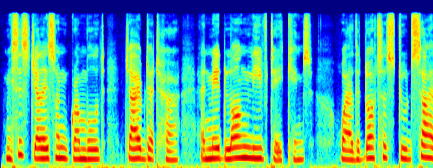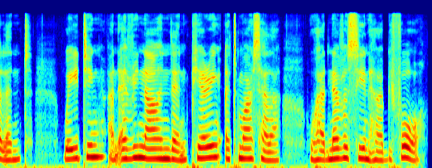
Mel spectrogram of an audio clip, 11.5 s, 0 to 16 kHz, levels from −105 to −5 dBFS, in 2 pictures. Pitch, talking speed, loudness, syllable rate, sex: 215 Hz, 160 wpm, -16 LUFS, 5.2 syllables/s, female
